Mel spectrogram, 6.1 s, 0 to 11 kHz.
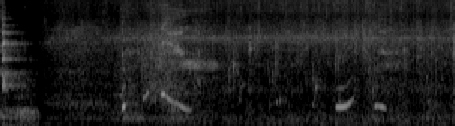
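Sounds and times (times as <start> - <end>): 
shower water running: 0.2 - 6.0
shower water splashes and droplets: 1.6 - 6.0.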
